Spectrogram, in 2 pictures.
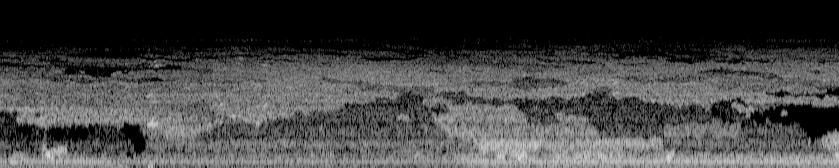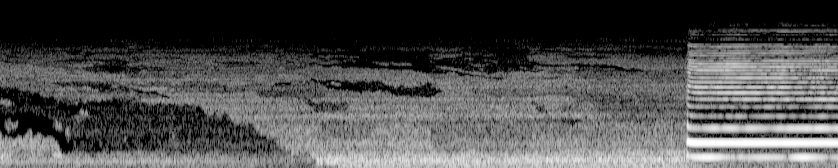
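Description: A large ship's engine rumbles steadily as the ship glides past close by.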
